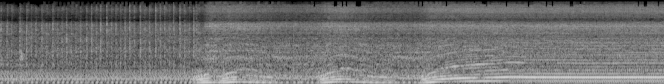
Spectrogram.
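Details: Poulan Pro chainsaw that had lost power and was opened up for a seized clutch, running on last year's gas and oil: it settles into a steady, even two-stroke buzz after a few throttle blips, revving cleanly; sounds healthy.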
